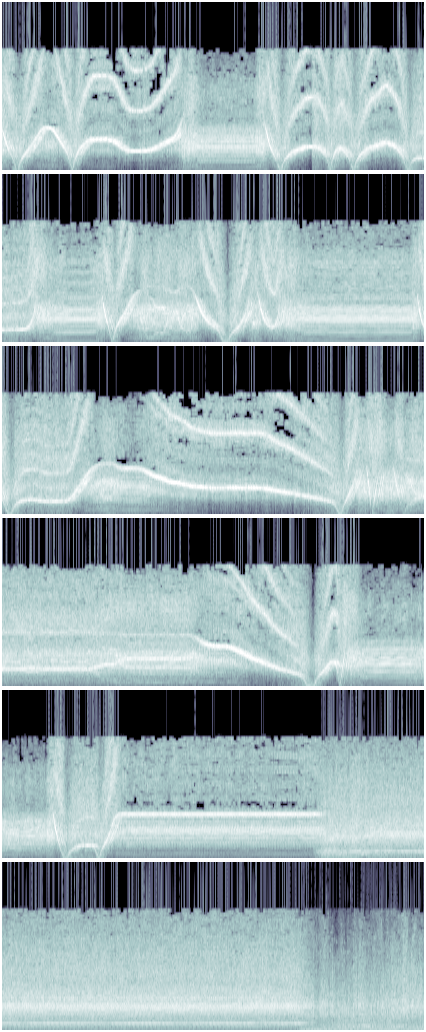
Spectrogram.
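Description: Loud noise music: tones swooping up and down in pitch over a dense hiss, broken by buzzing passages. Near the end it settles into a steady, sustained buzzing drone.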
